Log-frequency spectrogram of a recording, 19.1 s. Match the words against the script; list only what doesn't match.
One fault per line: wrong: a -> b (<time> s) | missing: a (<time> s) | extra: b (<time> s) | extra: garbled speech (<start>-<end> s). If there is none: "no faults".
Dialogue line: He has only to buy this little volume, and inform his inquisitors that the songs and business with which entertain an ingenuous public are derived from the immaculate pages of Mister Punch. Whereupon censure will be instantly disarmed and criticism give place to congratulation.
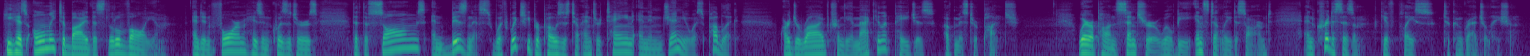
extra: he proposes to (6.5 s)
